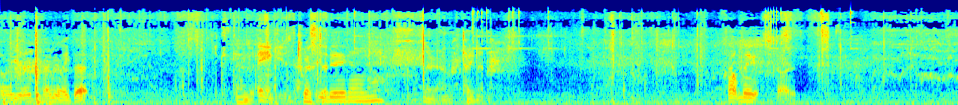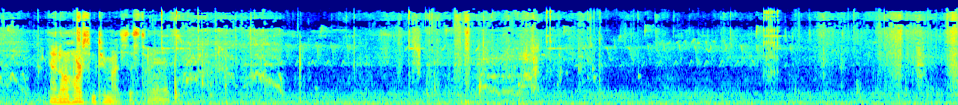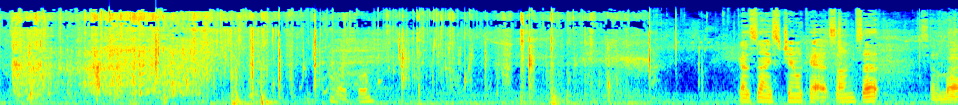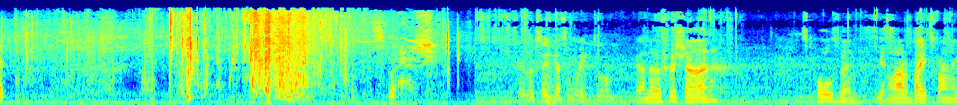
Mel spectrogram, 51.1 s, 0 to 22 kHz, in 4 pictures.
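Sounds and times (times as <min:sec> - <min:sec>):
fish splashing in water: 0:25.7 - 0:29.9, 0:40.3 - 0:43.2
fish splashing at surface: 0:40.6 - 0:43.1.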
